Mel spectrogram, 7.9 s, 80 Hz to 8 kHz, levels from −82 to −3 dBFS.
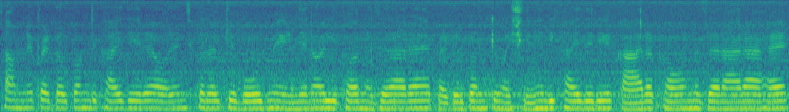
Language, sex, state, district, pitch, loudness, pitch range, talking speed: Hindi, female, Chhattisgarh, Raipur, 190 Hz, -16 LUFS, 185-190 Hz, 265 wpm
